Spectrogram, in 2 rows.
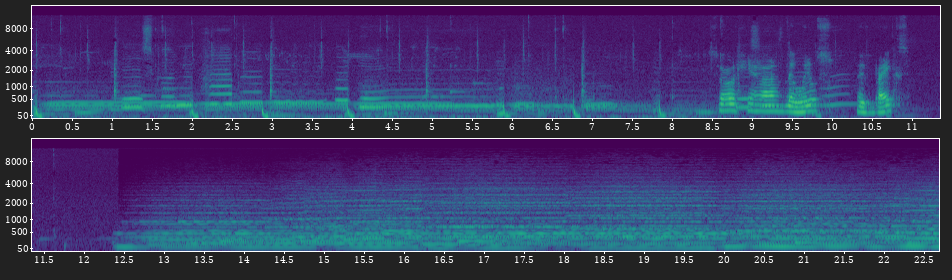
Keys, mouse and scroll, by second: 0.8-1.3 scroll down 5, 1.6 click, 1.9-5.5 middle drag, 5.5 click, 5.6-6.7 middle drag, 6.7 click, 7.4-8.0 scroll down 2, 8.0-8.8 middle drag, 8.8-9.4 scroll down 2, 9.4-12.9 middle drag, 12.9 click, 14.2 `, 14.8-22.6 middle drag.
